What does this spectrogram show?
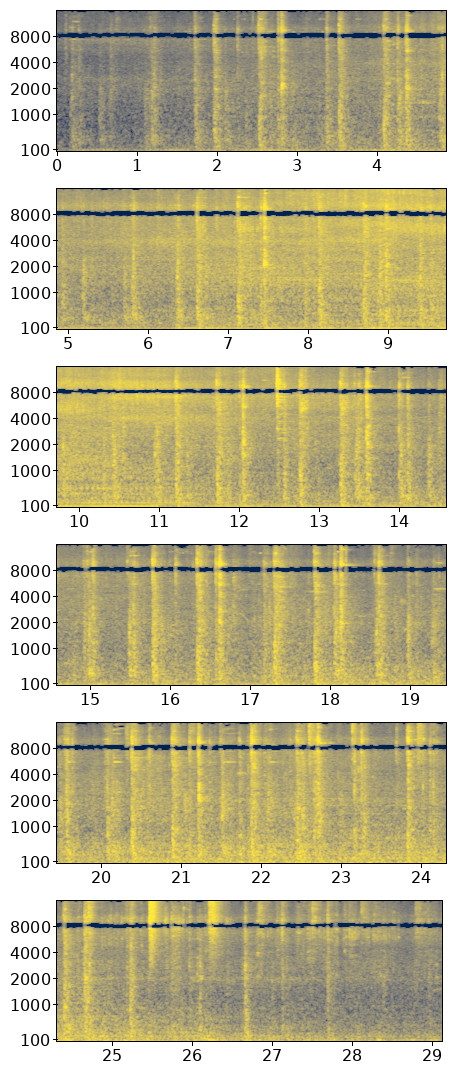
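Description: A train passing close by. It grows louder over the first five seconds or so, then runs loud with a rapid clatter of wheels over the rails.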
